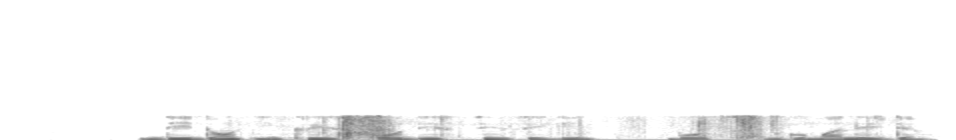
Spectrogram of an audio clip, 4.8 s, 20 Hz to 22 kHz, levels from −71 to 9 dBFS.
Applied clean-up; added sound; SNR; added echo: none; Tearing; 7 dB; none.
